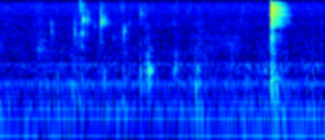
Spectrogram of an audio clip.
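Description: Near silence, with faint soft drips and squishes of thick syrup being poured over pastry-wrapped apple dumplings in a glass baking dish. There is a single sharp click about three and a half seconds in.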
